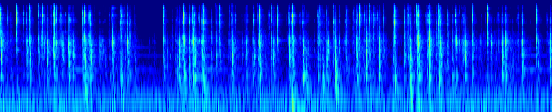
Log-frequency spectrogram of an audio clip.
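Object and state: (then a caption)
Plastic mechanical keyboard. A pink backlit mechanical keyboard with round, typewriter-style plastic keycaps rests on a fluffy rug and is typed on with the long nails and fingertips of both hands. Quick, bright, clicky keystrokes clatter in a steady stream, with a brief pause just before the two-second mark before the typing resumes.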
